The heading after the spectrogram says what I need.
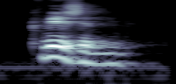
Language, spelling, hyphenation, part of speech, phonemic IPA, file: Dutch, quizzen, quiz‧zen, verb / noun, /ˈkʋɪ.zə(n)/, Nl-quizzen.ogg
- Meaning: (verb) to do a quiz; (noun) plural of quiz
